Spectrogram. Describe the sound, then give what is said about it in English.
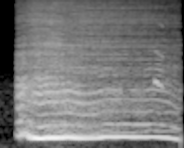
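A person imitates an elephant with one loud, sustained, buzzy trumpeting call that holds a steady mid-low pitch for about a second and a half before trailing off. “That's my monkey. Here's my elephant.”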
